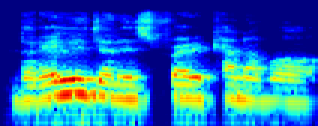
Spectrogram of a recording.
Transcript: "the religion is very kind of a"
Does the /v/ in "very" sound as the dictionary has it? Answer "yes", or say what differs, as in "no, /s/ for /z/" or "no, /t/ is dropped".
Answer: no, /f/ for /v/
